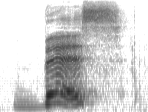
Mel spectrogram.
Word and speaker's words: bis: Bis sounds like the beginning of biscuit, bis.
